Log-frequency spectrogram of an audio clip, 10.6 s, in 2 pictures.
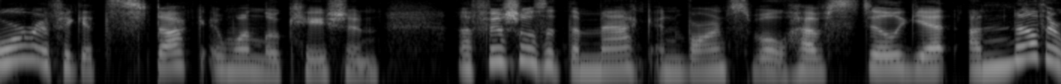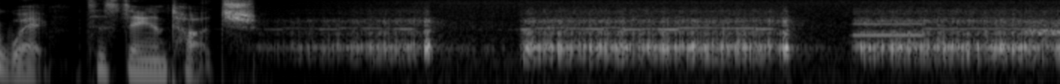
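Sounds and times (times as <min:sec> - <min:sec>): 
speech: 0:00.0 - 0:06.7
shortwave ham radio data transmission tones: 0:06.6 - 0:10.5.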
